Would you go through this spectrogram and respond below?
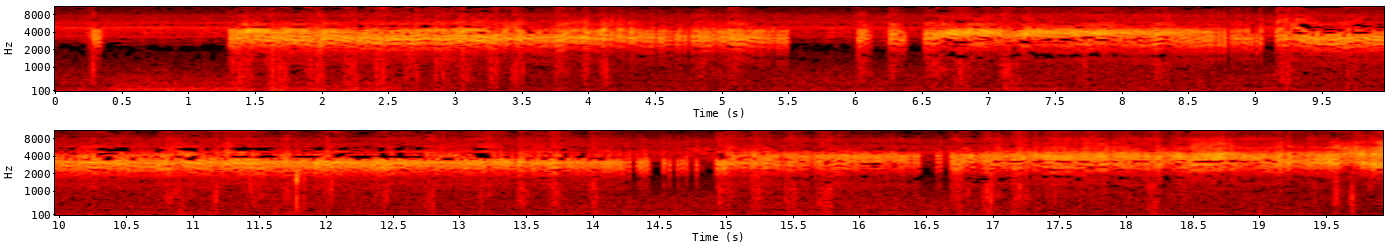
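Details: Hornet attacking a cicada outside a house; the cicada's shrill rasping buzz starts, cuts off briefly several times, and resumes at full strength in long loud stretches.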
